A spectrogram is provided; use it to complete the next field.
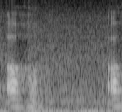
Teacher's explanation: इसका मुख के किस भाग से हम प्रयोग करते हैं, तो कंठ से निकलता है। अह कहाँ से निकलेगा, कंठ से निकलेगा। घोषत्व तो ये सघोष है, ये महाप्राण है, अल्प प्राण नहीं है बल्कि महाप्राण है। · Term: विसर्ग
